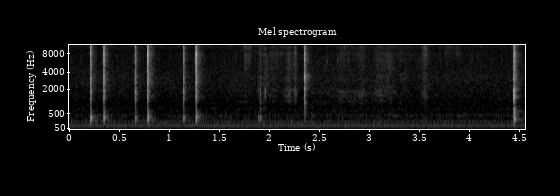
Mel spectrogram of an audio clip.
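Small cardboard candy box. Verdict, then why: Empty. Long artificial nails tap on an empty little cardboard Warheads candy box. The taps are short and dry, with a hollow knock around 370 Hz and quick bright clicks, coming in quick pairs and then spacing out over a steady low hum.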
